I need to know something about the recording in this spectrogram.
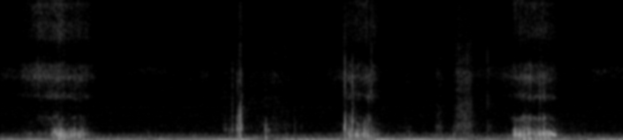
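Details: Sleeping pet cat Gucci, tired after going to the hospital, gives three short raspy snores spaced one to two seconds apart, with faint clicks between and a low steady hum throughout.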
